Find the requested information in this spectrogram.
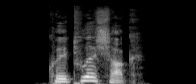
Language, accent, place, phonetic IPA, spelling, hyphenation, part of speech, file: German, Germany, Berlin, [kʊlˈtuːɐ̯ˌʃɔk], Kulturschock, Kul‧tur‧schock, noun, De-Kulturschock.ogg
- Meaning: culture shock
